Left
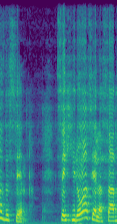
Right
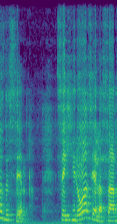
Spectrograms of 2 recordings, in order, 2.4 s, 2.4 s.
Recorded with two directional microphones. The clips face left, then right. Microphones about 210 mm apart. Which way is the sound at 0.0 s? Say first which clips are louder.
Left 7 dB; 35° left (ahead or behind).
